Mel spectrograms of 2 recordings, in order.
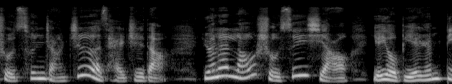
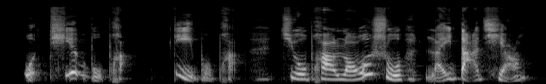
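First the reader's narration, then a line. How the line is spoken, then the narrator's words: Quiet voice. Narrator (Chinese): 强小声地说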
